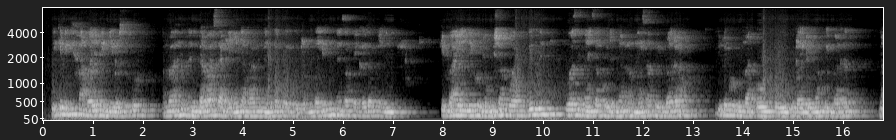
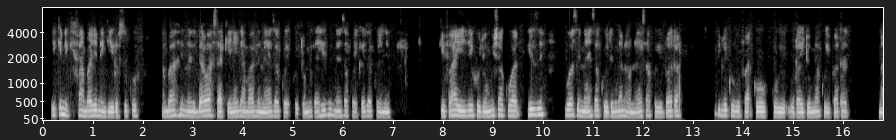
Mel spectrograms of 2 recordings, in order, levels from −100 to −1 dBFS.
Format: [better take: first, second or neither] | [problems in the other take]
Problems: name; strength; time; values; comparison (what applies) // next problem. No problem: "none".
second | noise reduction (neural separator model SepFormer DNS4)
